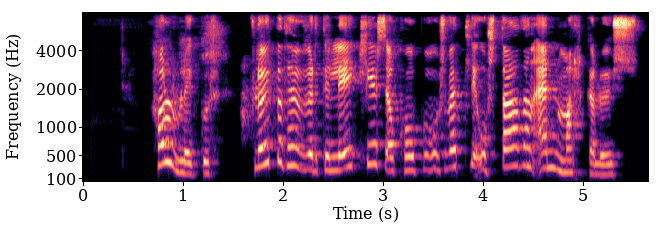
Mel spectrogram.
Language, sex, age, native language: Icelandic, female, 30-39, Icelandic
